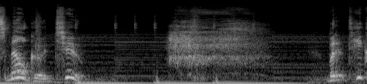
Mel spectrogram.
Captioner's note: sniff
